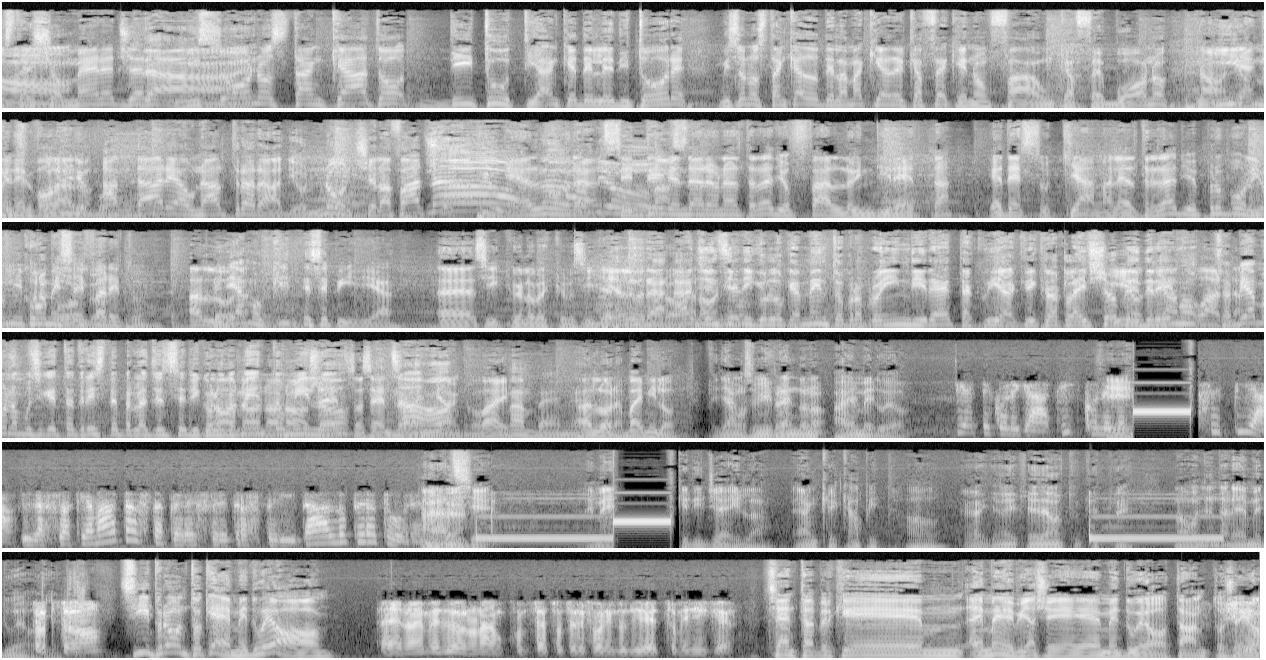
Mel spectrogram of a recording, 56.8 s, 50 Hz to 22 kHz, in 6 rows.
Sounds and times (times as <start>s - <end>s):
Music: 0.0s - 33.7s
Speech: 0.0s - 41.6s, 42.3s - 56.7s.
